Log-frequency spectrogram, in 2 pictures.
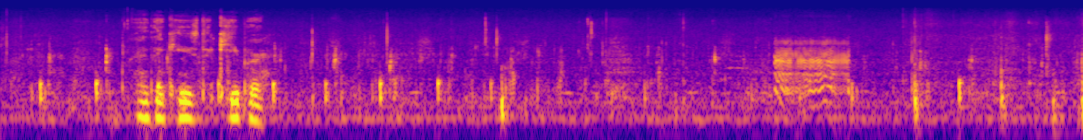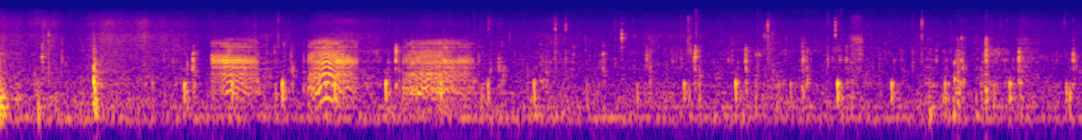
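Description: A newborn puppy squeaks and whines now and then.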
